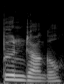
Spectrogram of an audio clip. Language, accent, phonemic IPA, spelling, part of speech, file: English, US, /ˈbundɑɡəl/, boondoggle, noun / verb, En-us-boondoggle.ogg
- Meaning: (noun) 1. A braided ring to hold a neckerchief 2. A waste of time or money; a pointless activity 3. A trip or journey, especially a recreational or otherwise desirable one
